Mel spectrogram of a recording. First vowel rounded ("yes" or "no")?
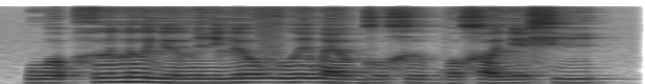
yes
